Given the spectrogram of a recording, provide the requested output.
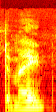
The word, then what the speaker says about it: demesne: one that looks like demesne yeah actually it's pronounced domain so the domain it effectively means like what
